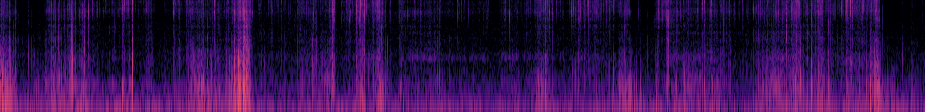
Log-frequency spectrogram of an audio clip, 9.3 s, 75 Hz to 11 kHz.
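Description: A paintbrush brushes the side of plastic cling film wrapped over a ball microphone, making soft, crinkly rustling and scratchy strokes in irregular bursts. A louder crackling swipe comes near 2.4 seconds, and a few sharper crinkles follow later, against a close, dry hush.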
